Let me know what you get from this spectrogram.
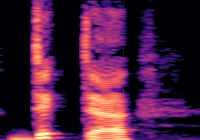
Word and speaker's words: dicta: It was that judge's dicta.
